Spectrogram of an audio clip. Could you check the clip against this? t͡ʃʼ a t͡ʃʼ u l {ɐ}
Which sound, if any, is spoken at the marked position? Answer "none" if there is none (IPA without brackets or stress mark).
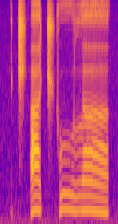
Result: ɐ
